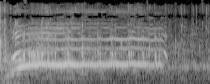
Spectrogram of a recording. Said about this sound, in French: Tous les soirs, les Iraniens manifestent sans relâche contre le pouvoir religieux. Au son des cris et des klaxons, le mouvement de contestation propagé dans plusieurs villes ne faiblit pas et les femmes continuent de s'affranchir de leur voile.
